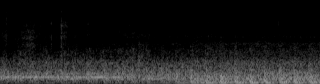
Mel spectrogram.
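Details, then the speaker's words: Kenmore 100 series HE washer after new suspension rods: low spin rumble with slight hum and faint light tapping about three a second, seemingly tub hitting metal on the right; off-balance cause suspected, unconfirmed. "there's still a tap i don't know if there's supposed to be that much movement as far as the tub goes but as you can hear i mean it sounds like it's tapping the metal over here to the right"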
